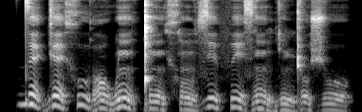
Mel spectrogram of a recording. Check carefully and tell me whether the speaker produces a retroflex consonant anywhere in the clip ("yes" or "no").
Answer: yes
